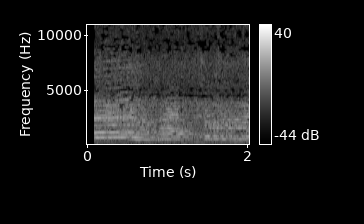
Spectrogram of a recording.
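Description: Protest crowd chanting a slogan in unison, with drawn-out notes that step in pitch about every half second.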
